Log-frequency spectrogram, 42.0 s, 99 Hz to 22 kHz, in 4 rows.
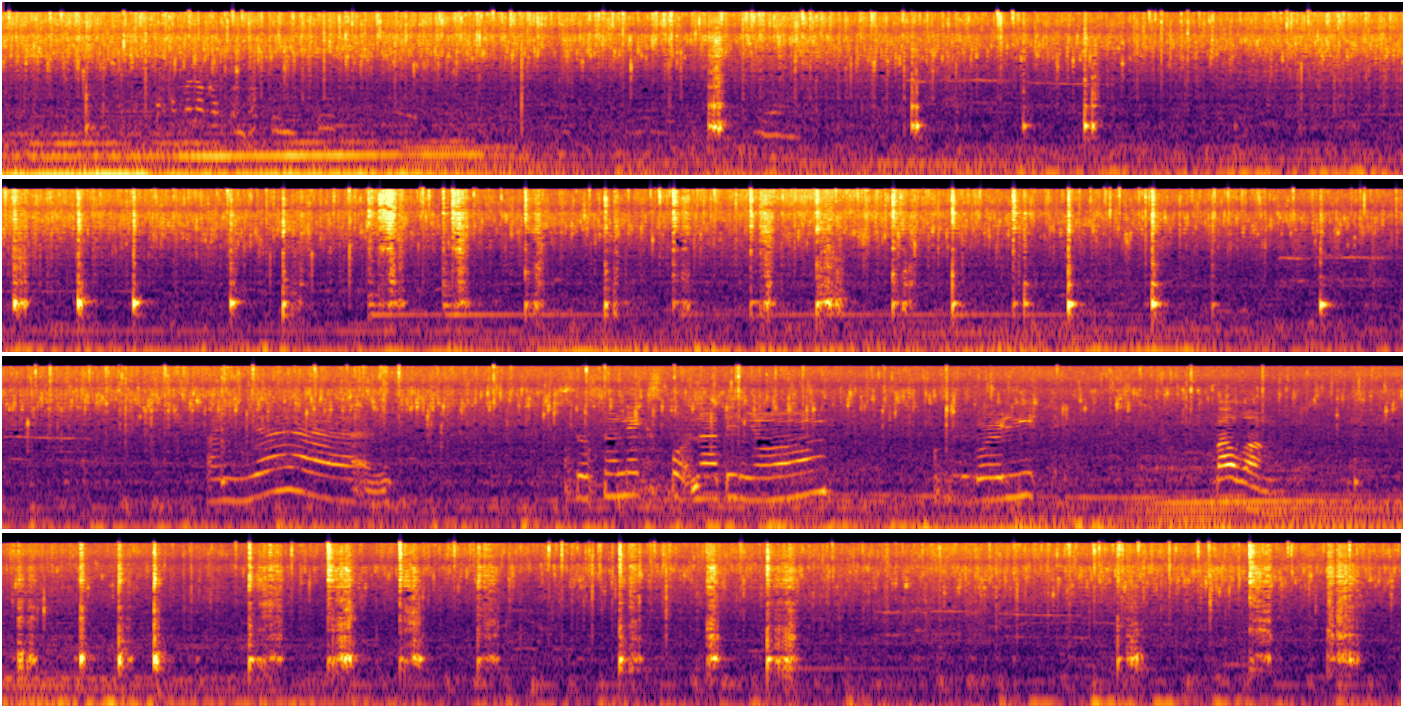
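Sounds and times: metal spatula scraping and knocking wok: 0.0 - 2.6, 4.4 - 20.7, 31.0 - 42.0
onion sizzling in hot oil: 0.0 - 42.0.

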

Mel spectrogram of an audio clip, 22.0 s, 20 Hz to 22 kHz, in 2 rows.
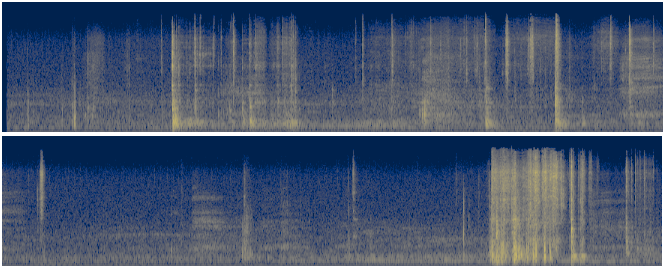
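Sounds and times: tape measure clicking and rattling: 7.6 - 9.1, 19.2 - 20.9.

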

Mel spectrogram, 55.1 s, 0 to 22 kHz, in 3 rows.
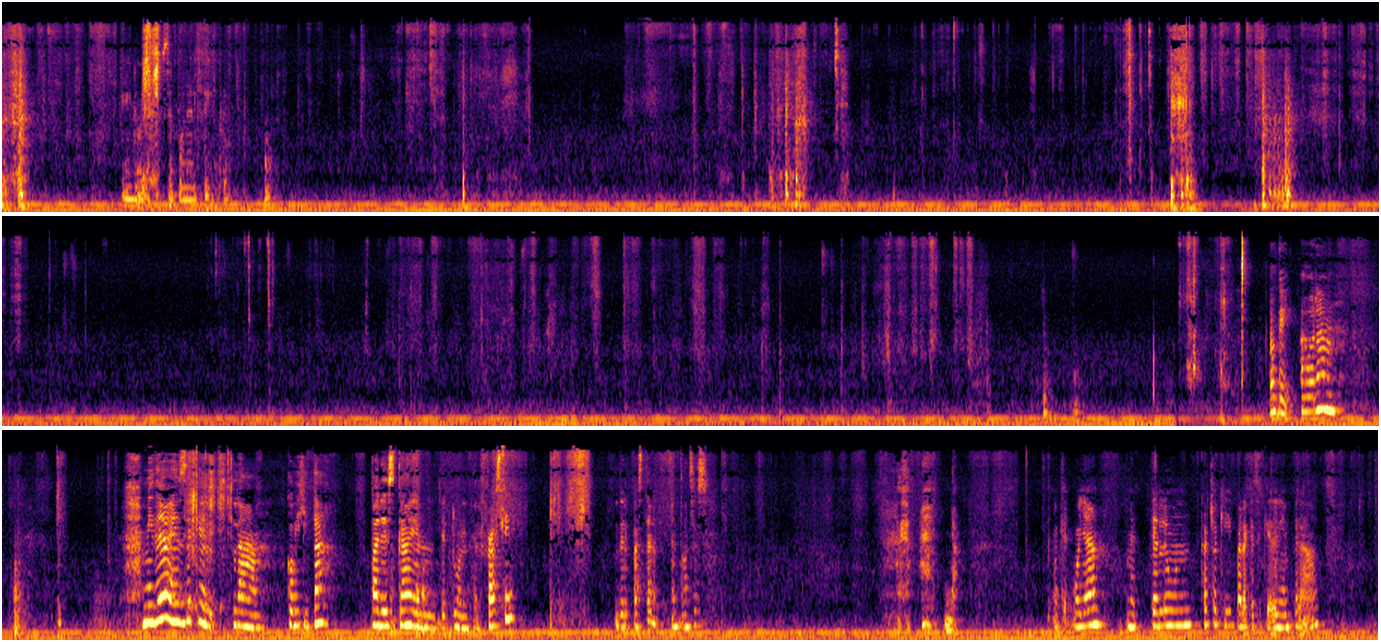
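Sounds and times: ribbon rustling: 0.0 - 7.3, 21.2 - 31.7
steady low hum: 0.0 - 55.0.

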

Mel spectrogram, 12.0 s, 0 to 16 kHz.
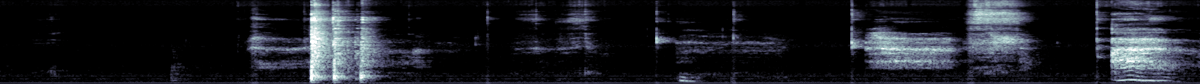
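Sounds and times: person sighing: 6.7 - 7.4, 11.0 - 12.0.

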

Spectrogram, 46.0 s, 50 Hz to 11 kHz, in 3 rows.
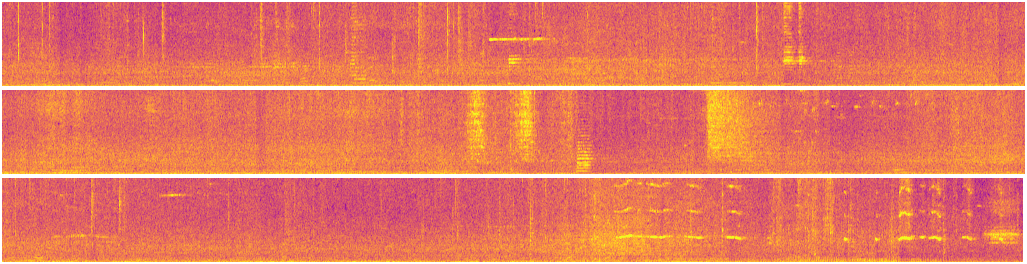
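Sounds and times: street traffic rumble: 0.0 - 46.0
vehicle horn toot: 24.0 - 24.2.

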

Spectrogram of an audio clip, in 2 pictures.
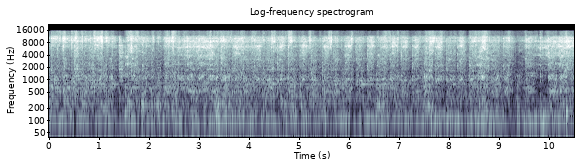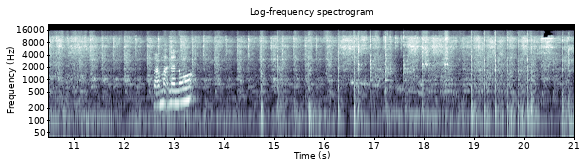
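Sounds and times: liquid bubbling: 0.0 - 12.3
metal spoon scraping wok: 0.0 - 21.0.

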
